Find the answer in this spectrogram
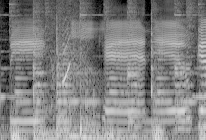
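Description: Upbeat children's song with a jingly, chiming accompaniment and a sung lyric line.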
